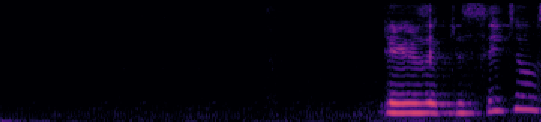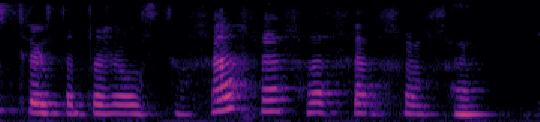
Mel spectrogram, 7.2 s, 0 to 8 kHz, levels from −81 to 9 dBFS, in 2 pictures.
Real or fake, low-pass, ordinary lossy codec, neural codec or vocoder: fake; 7.2 kHz; none; codec, 24 kHz, 0.9 kbps, WavTokenizer, medium music audio release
